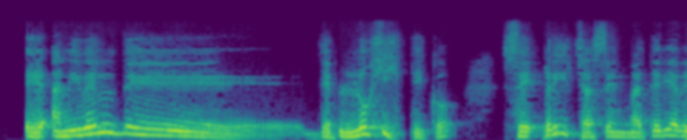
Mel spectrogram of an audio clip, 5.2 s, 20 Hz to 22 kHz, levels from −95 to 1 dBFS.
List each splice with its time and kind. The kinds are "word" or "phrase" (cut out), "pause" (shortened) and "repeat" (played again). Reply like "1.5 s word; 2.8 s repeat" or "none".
2.5 s phrase; 4.1 s word

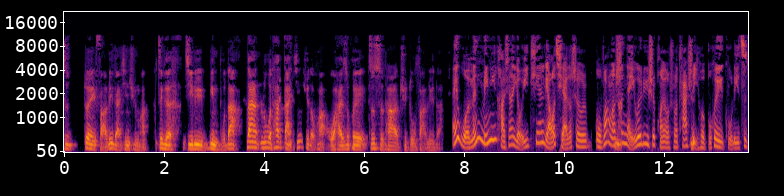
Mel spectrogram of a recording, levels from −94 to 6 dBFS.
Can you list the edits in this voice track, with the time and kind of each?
3.6 s pause; 7.7 s pause

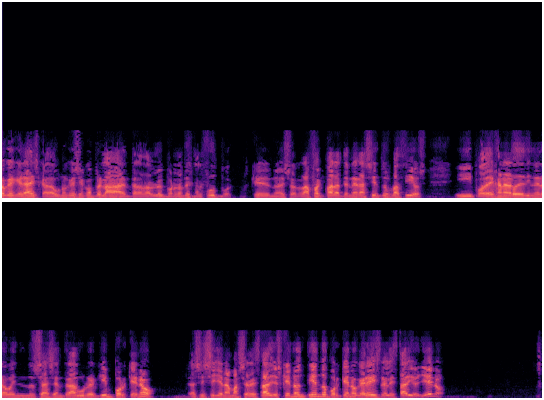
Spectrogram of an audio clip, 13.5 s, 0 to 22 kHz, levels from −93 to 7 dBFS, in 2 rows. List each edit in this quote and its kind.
2.4 s phrase; 2.9 s pause; 4.0 s phrase; 6.4 s word; 7.7 s word; 11.5 s word

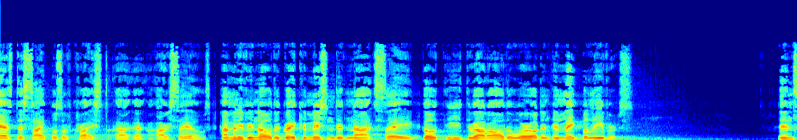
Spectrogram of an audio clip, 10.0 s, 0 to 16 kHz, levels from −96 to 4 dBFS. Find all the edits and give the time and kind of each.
2.7 s pause; 5.2 s pause; 6.9 s word

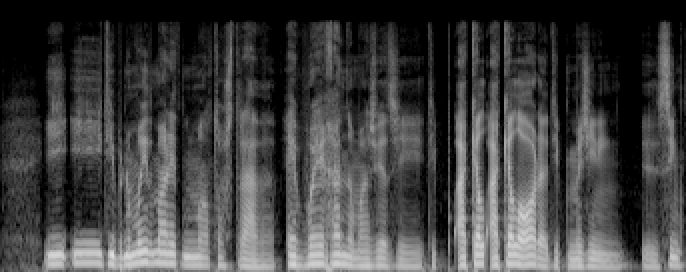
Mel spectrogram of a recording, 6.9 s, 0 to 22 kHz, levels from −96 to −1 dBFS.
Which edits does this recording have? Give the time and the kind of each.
1.8 s word; 2.8 s pause; 4.8 s repeat

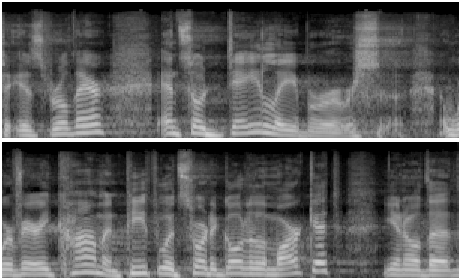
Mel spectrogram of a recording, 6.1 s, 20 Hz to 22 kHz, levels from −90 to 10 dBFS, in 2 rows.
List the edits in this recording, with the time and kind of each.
none

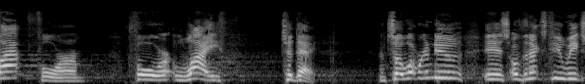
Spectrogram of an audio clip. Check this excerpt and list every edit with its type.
none

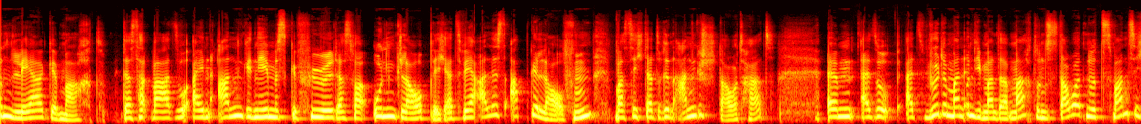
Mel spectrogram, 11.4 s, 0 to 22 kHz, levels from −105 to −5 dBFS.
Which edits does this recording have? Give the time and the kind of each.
1.1 s pause; 9.7 s phrase

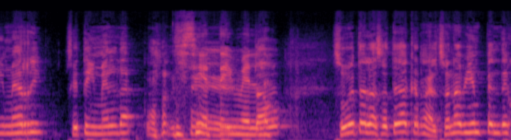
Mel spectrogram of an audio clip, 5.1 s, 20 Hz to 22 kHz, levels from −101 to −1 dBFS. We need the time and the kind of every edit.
none

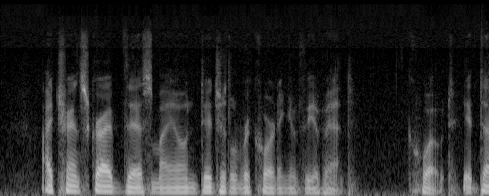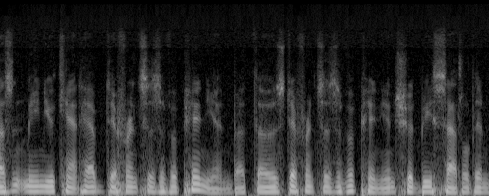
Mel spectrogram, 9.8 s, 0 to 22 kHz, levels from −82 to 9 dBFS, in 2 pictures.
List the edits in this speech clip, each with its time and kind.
1.5 s word; 4.6 s pause

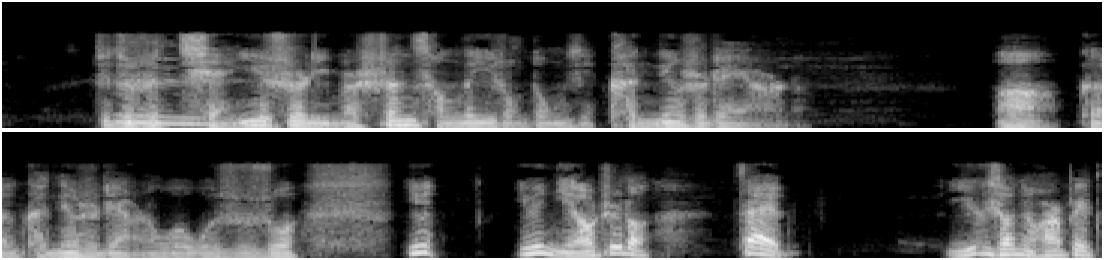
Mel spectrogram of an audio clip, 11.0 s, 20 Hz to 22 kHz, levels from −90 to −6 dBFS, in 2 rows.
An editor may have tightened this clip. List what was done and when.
2.9 s word

